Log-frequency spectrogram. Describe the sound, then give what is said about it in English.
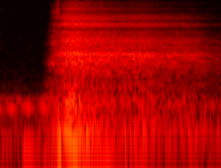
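A slow, deep breath drawn in and let out while walking through a house in the morning: a loud, airy rush that swells after a brief quiet start and holds steady, with no talk. “inhale, exhale”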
